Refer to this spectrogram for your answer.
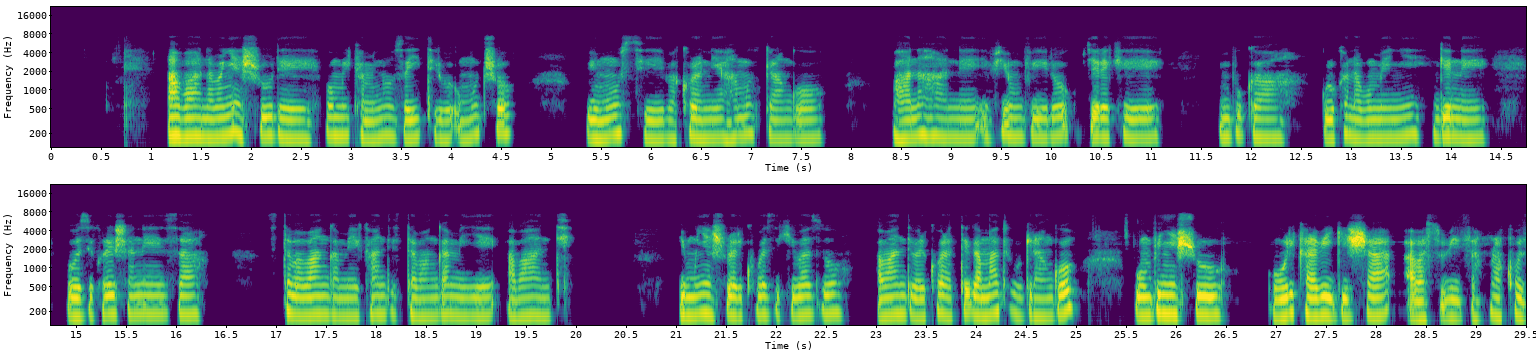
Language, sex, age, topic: Rundi, female, 36-49, education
